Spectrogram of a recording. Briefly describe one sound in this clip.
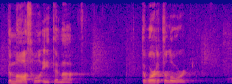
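A middle-aged woman reads aloud calmly through a microphone in a large echoing hall.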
